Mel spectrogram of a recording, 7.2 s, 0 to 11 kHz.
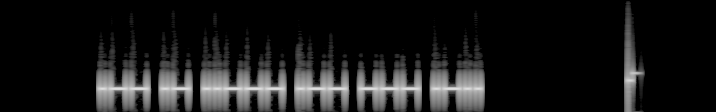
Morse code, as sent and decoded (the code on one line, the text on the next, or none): .-- .- ..--- .-- --- .-..
WA2WOL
